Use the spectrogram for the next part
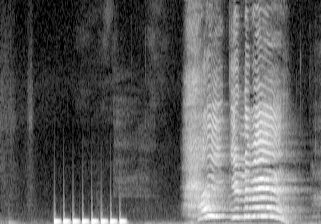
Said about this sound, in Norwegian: Jeg ringer til dukkevennene mine på FaceTime, som bor oppe på land.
